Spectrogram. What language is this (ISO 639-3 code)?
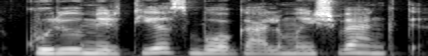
lit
